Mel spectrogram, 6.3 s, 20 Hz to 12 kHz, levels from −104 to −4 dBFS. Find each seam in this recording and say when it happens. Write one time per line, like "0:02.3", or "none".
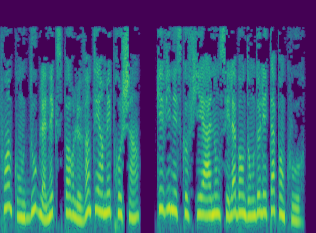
none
